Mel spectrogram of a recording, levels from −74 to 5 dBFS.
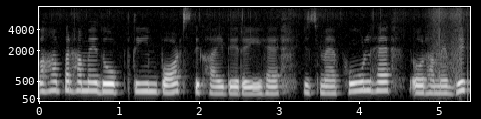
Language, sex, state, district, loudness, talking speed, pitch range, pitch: Hindi, female, Bihar, Patna, -16 LUFS, 165 wpm, 175-230 Hz, 210 Hz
